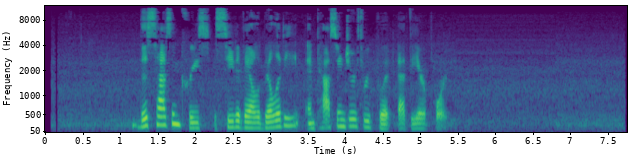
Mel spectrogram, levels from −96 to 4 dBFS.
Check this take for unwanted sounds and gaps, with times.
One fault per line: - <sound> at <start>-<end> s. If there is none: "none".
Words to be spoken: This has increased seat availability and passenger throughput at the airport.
none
